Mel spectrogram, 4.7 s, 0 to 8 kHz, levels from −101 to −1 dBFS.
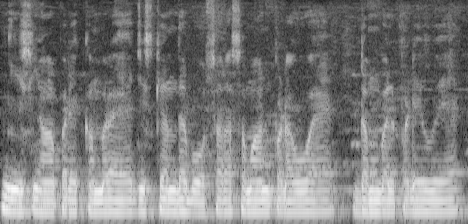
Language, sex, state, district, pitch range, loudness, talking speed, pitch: Hindi, male, Uttar Pradesh, Shamli, 105-110 Hz, -15 LUFS, 230 wpm, 110 Hz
